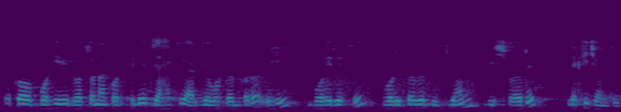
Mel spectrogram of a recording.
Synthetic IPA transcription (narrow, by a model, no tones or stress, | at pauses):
ekɔboɦiɾɔt͡ʃɔnakɔɾt̪ʰiled͡ʒaɦãkiaɾd͡ʒ̪jɔbʱɔʈɔŋkɔɾɔʔeɦibɔɦiɾeseɡɔɽit̪ɔbebiɡjanɔbisɔjɔɾe | lekʰit͡ʃʰɔnt̪i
